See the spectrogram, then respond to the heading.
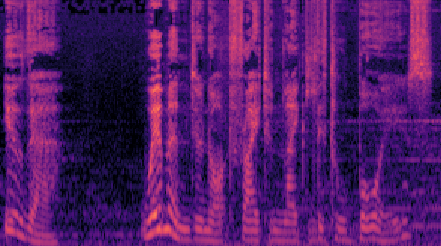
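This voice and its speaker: A haughty young witch of the wilds in a fantasy game. She speaks slowly in arch, archaic phrases, with a mocking, theatrical lilt that rises and falls widely. Faint music plays under the voice. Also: low voice, very animated, mellow. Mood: scornful. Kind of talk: fantasy video game acting.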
